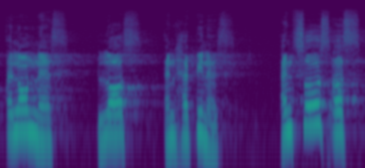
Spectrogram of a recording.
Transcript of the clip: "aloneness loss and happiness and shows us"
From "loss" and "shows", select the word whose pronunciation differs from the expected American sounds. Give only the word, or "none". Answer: shows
